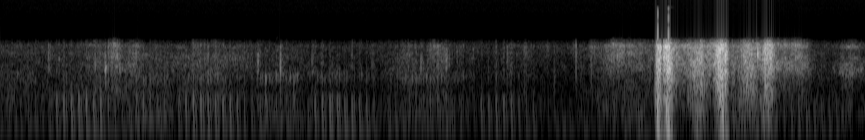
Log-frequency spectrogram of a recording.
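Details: Domestic cat purring while lying in its owner's lap, filmed indoors in the dark on a cellphone: a faint low rumble in soft breath-length bursts about every half second, ending in a sudden loud clatter near the end.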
